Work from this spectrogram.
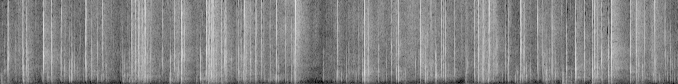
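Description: Fingers tightly roll up a thin, empty white paper sandwich bag. Dense, bright crinkling and crackling runs throughout, with little low end and a brief lull around the middle.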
